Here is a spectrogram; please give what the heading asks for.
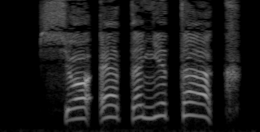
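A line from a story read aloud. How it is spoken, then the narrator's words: Shouting. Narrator (Russian): закричал Гарри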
